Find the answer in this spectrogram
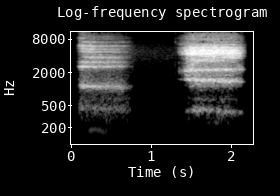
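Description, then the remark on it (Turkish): Two deep, audible inhalations, loud, as a person takes as deep a breath as possible and then breathes in again on top of it, each lasting under a second with a brief quieter pause between them. Breathy, airy hiss with no talking. “Alabildiğiniz kadar derin bir nefes alın. Şimdi üzerine tekrar nefes alın ve verin.”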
